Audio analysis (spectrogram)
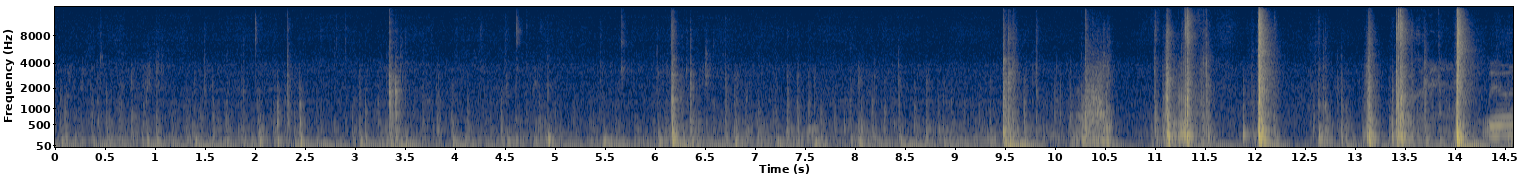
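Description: Paper snowflake die cuts fed through a crafting die cutting machine, a series of dull clunks and rolling thumps that grow louder and busier toward the end, close by with no talking.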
